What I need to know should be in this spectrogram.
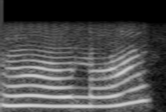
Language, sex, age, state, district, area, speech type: Telugu, female, 18-30, Andhra Pradesh, Nellore, rural, conversation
